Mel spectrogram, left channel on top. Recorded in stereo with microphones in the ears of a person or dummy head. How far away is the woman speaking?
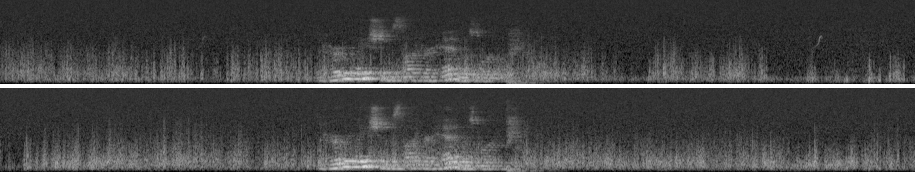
About 2.0 m.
